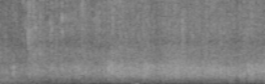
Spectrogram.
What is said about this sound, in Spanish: Dele fuerte ese aplauso aplauso al Señor.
